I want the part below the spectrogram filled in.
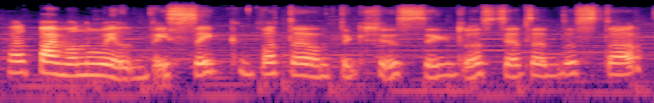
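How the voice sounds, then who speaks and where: A woman's voice: medium pitch, fairly even intonation, unhurried, faint music behind. A woman chatting casually while playing a game with a friend, full of dry, teasing comebacks. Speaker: co-op gamer. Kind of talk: casual chat while gaming.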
